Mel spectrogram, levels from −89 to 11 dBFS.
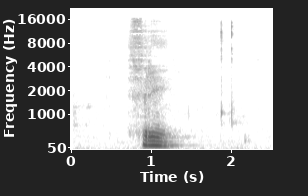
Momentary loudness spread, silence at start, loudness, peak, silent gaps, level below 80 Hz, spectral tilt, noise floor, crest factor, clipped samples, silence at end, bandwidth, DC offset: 26 LU; 0.75 s; -32 LUFS; -18 dBFS; none; -68 dBFS; -7.5 dB/octave; -79 dBFS; 20 dB; under 0.1%; 1.2 s; 16.5 kHz; under 0.1%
